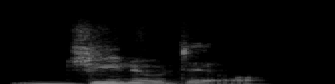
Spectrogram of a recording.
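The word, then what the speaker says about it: Zhenotdel: Apparently it is pronounced Genodil, which I'm still probably gonna butcher because I don't speak Russian.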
